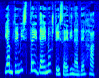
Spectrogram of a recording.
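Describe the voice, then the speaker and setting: A woman voicing a rough, blunt male militia fighter in an audiobook, pitched up and loud. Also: big pitch swings, heavily acted. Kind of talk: audiobook character reading.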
